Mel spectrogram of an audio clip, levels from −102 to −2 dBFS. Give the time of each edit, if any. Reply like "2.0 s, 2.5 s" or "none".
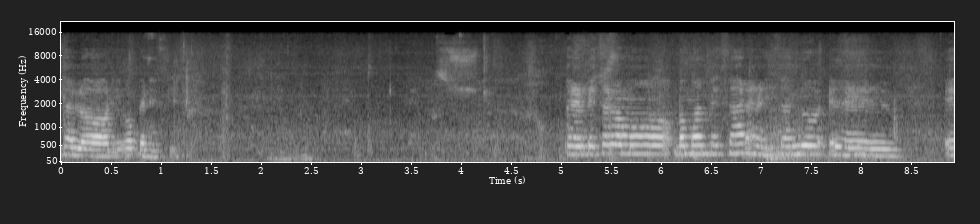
5.4 s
